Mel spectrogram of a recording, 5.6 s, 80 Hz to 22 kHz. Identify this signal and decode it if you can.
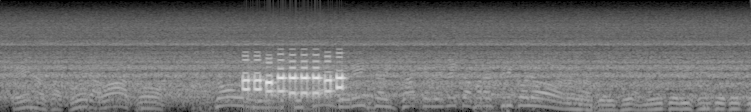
DTMF, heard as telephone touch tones, dialled by machine, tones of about 40 ms. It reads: 88463335#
